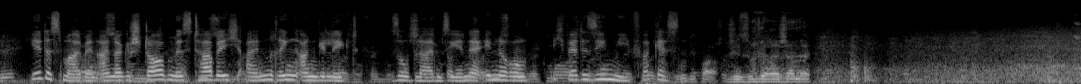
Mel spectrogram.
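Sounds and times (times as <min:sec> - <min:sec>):
speech: 0:00.0 - 0:08.8
train rumbling along the rail line from the suburbs toward Paris: 0:08.1 - 0:10.8.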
